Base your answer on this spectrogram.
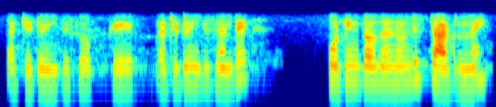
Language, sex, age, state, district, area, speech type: Telugu, female, 45-60, Andhra Pradesh, Srikakulam, urban, conversation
